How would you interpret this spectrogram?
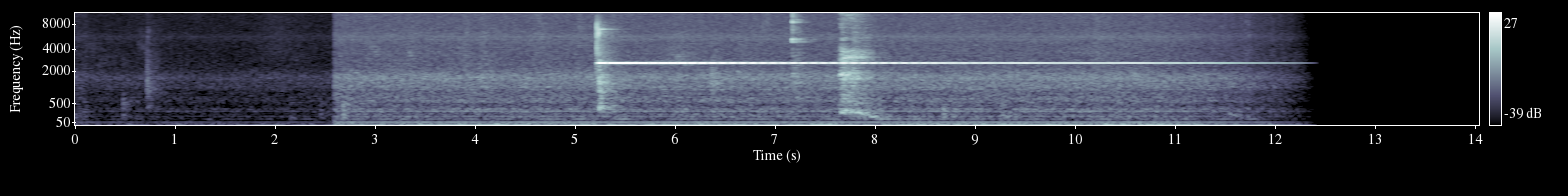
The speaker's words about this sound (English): Try not to think of things like, when is she going to ring the chime?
